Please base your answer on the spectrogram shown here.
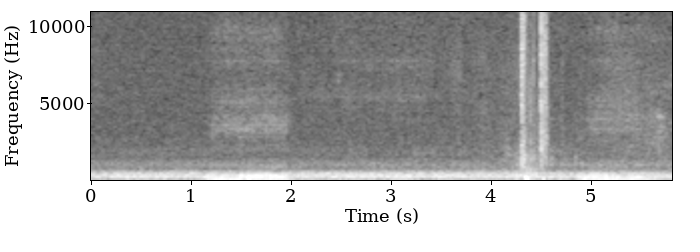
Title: My puppy snoring?????!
